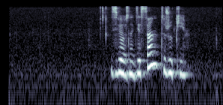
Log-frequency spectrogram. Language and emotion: Russian, neutral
